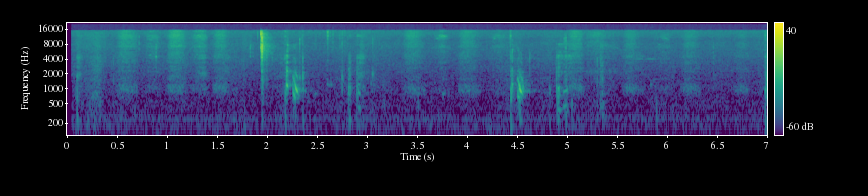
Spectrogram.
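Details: Baby's first hiccups: quiet breathing broken by a few sharp, sudden hiccup catches, a couple of them louder, in a small quiet room.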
